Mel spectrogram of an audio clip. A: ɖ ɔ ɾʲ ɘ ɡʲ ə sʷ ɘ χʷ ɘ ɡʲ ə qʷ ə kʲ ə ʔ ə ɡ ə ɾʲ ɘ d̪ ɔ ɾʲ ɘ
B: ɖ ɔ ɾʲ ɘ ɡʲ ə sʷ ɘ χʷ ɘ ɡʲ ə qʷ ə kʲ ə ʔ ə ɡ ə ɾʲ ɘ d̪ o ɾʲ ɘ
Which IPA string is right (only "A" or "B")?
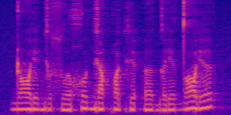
A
